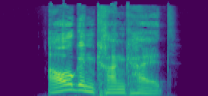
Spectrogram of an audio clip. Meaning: eye disease
- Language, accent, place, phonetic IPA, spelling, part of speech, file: German, Germany, Berlin, [ˈʔaʊ̯ɡn̩ˌkʁaŋkhaɪ̯t], Augenkrankheit, noun, De-Augenkrankheit.ogg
